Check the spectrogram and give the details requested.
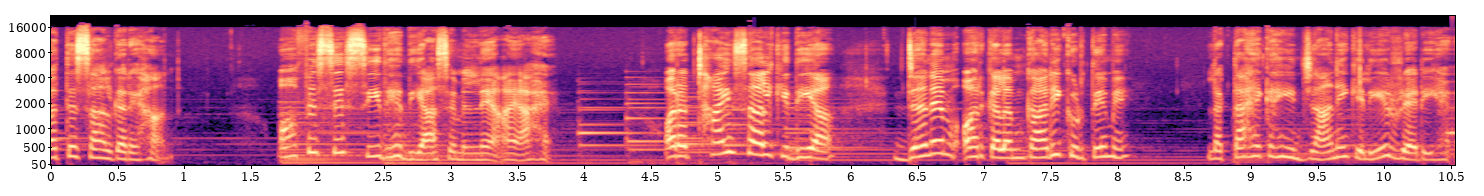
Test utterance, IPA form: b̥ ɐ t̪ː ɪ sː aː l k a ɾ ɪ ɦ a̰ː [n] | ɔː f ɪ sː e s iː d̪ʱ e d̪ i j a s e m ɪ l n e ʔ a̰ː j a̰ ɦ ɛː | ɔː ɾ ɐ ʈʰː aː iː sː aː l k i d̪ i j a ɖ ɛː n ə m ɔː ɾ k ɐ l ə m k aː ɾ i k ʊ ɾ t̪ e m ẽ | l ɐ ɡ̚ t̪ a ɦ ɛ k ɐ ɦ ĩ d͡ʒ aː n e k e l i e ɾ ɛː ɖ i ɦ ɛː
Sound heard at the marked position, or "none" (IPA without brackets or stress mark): n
